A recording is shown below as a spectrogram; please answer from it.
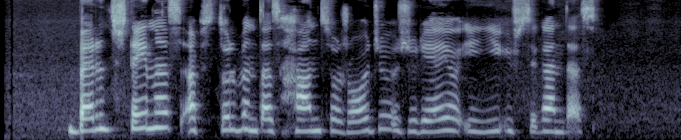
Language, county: Lithuanian, Klaipėda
